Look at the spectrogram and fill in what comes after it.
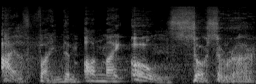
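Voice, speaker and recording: A man puts on a character voice with a growl. He speaks at a fairly slow pace. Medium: video game.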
